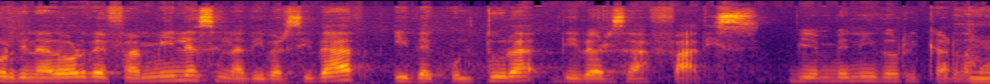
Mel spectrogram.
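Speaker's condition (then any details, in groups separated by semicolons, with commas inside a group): No condition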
